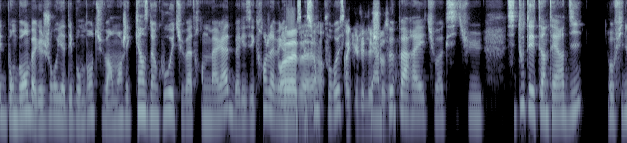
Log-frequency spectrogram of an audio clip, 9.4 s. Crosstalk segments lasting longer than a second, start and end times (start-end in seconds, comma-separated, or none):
4.2-5.9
